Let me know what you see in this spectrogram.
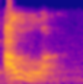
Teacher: They drop the alif and the ha.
